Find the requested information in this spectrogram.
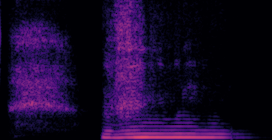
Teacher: Where your upper teeth touches the lower lip and you say V.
